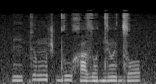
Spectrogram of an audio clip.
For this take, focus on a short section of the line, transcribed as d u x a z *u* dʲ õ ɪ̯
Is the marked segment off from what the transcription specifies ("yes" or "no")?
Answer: no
